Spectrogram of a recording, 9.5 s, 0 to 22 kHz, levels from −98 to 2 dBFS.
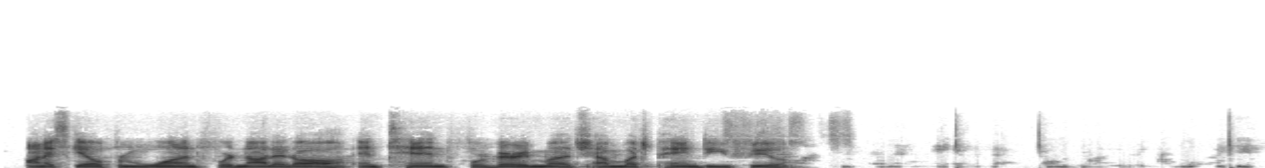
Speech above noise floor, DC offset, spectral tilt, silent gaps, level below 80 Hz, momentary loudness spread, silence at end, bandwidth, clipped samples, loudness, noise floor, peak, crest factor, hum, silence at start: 43 dB; under 0.1%; -7 dB/octave; none; -58 dBFS; 6 LU; 0.15 s; 7.4 kHz; under 0.1%; -20 LUFS; -63 dBFS; -2 dBFS; 18 dB; none; 0.2 s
